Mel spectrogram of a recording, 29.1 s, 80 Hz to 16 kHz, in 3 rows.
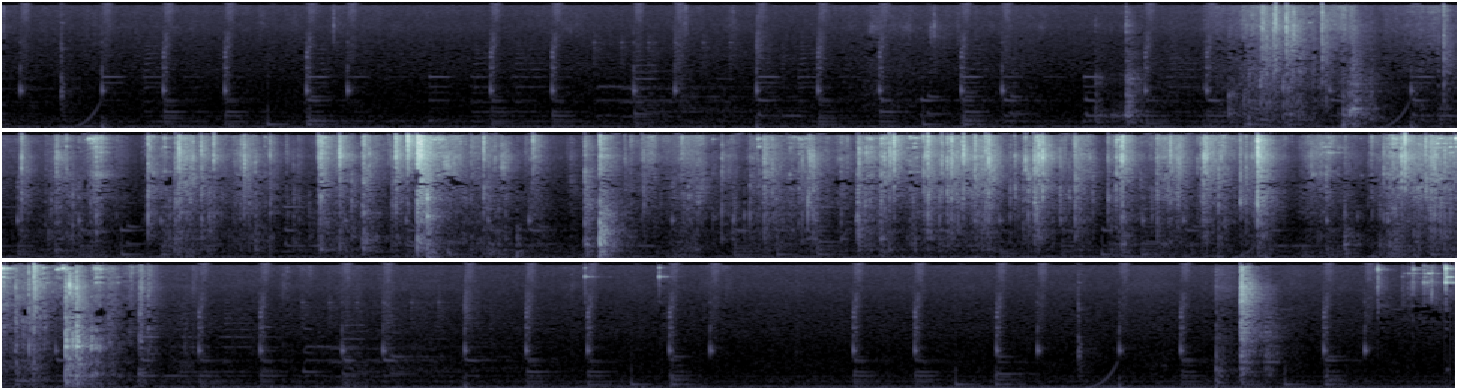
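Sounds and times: plastic bag crinkling: 0:08.2 - 0:20.4.

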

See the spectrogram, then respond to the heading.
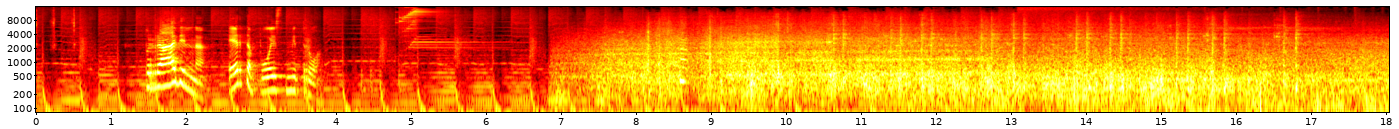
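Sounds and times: metro trains passing: 0:05.4 - 0:18.0.

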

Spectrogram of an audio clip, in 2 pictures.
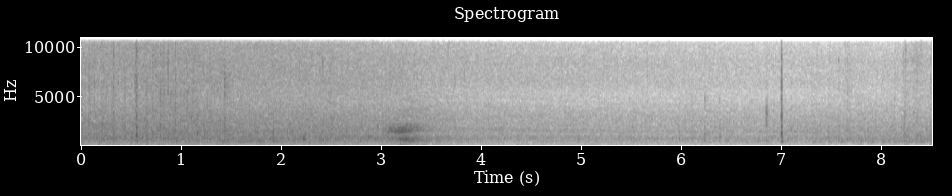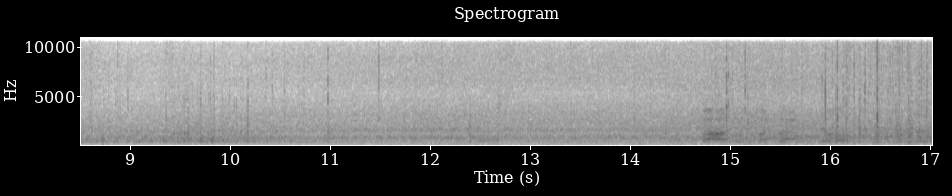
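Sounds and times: pigeon wings rushing hiss: 0:00.0 - 0:03.9, 0:07.4 - 0:12.9, 0:14.7 - 0:17.0.

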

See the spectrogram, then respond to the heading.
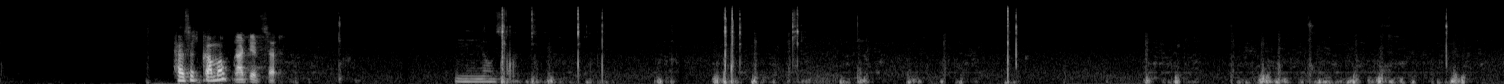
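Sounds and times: keyboard and mouse clicks: 0:05.0 - 0:10.3.

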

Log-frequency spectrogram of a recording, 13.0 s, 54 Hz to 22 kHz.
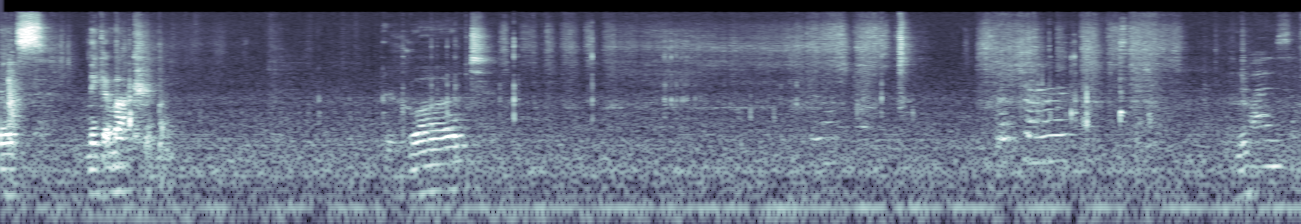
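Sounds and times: low hum: 0:00.0 - 0:13.0
marker scratching on wood: 0:04.9 - 0:09.1, 0:09.8 - 0:11.9.

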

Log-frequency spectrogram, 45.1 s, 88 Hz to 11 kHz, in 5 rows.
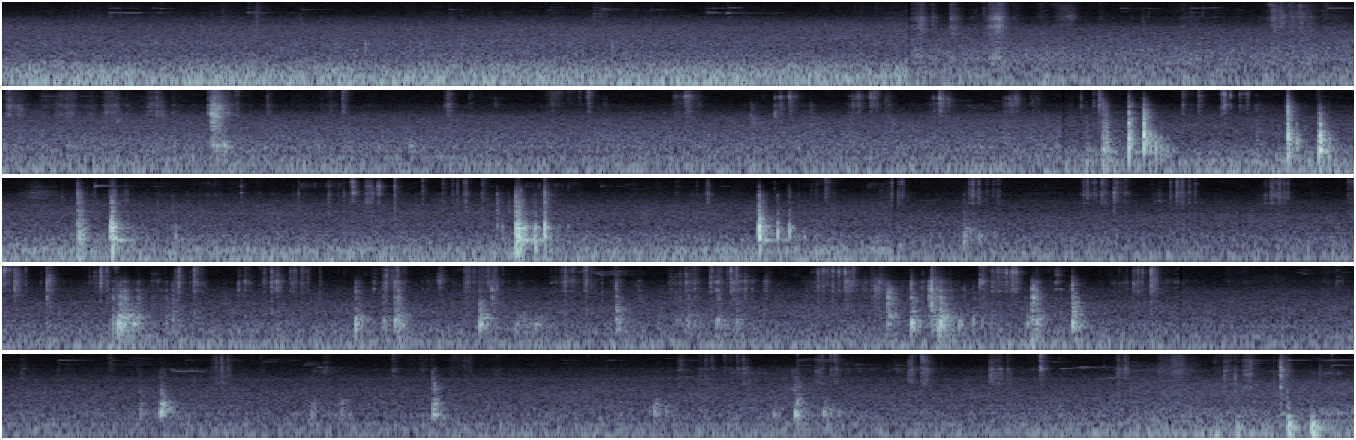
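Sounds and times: low steady hum: 0:00.0 - 0:32.8.

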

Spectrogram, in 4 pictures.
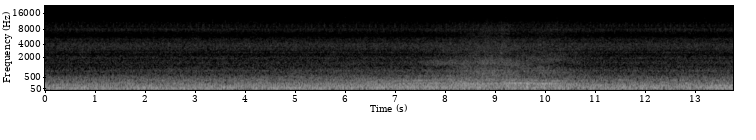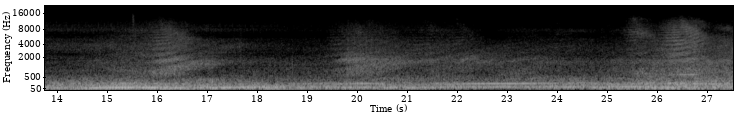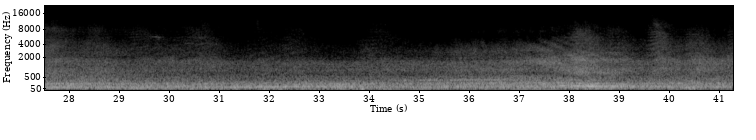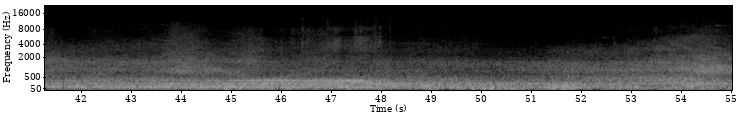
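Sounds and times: road and tyre noise: 0:00.0 - 0:55.0
vehicles swooshing past: 0:14.7 - 0:30.9, 0:35.4 - 0:55.0.

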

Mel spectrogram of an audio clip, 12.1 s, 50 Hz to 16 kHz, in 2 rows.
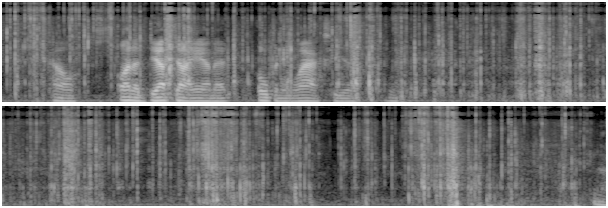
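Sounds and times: card pack wrapper crinkling: 0:00.0 - 0:12.0.

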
